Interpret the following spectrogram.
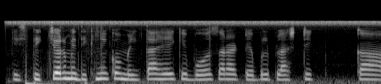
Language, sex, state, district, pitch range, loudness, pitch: Hindi, female, Odisha, Malkangiri, 225-245 Hz, -19 LUFS, 240 Hz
